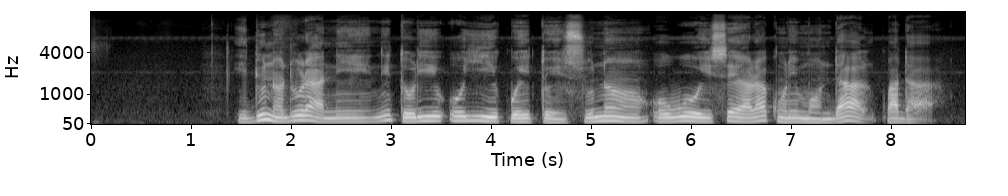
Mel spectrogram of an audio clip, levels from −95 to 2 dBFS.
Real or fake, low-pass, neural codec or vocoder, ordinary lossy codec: real; 14.4 kHz; none; none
